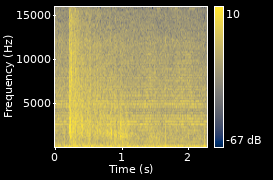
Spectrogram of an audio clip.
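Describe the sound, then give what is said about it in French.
A Japanese artillery barrage fires on Marines: deep, rolling booms merge into a continuous heavy rumble, with one sharp blast standing out near the start. “Les Japonais ripostent par un imposant barrage d'artillerie.”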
